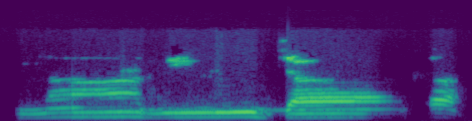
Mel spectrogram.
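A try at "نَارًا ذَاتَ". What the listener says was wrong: ঋণ হবে কেন ভাই? বানান করেন তো। বানান করেন ভাই।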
